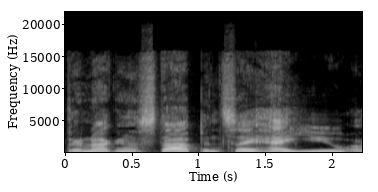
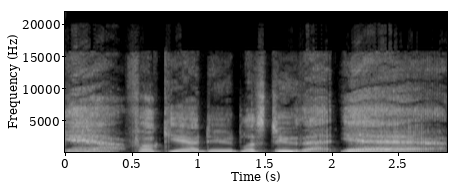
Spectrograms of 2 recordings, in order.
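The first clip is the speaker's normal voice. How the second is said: eager-to-please chatbot voice, pitched up; 5 semitones higher than usual. Acting out an AI agreeing to anything: imitating an agreeable AI chatbot. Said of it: "just to, like".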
